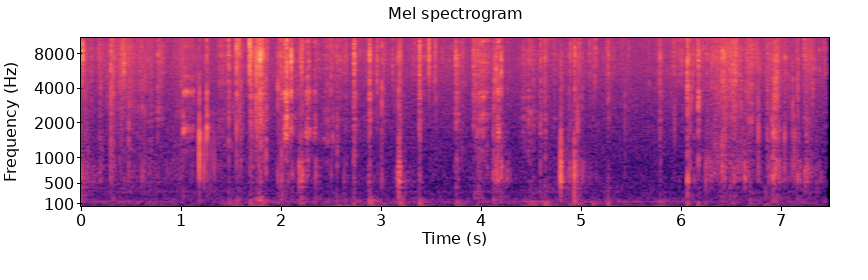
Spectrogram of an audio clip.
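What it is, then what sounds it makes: Dry soap bar being cut. A solid, dry orange bar of soap held in the hand is shaved and cut with a metal utility blade into crumbly flakes. A dense, dry crackling and crunching rasp continues throughout, punctuated by sharp little snaps and clicks as flakes break away.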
